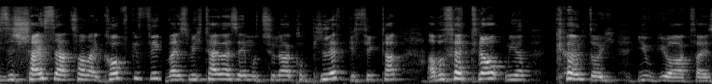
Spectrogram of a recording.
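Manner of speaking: very loud, excited shouted urging. A YouTuber urging viewers to watch a show, getting loud. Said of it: "sorry, dass ich so laut wurde".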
